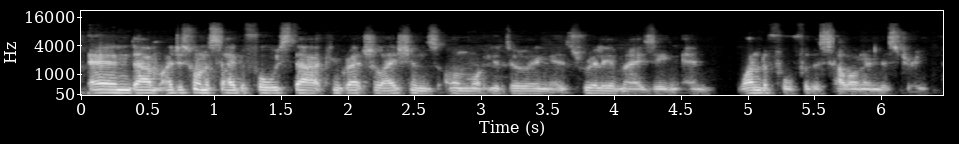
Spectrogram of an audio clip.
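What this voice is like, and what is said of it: Hoarse, strained voice. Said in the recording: “I've lost my voice.”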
